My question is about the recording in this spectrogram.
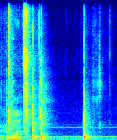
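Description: Hard plastic card holders knocking on a desktop as they are handled and set down: three sharp clacks in quick succession, then one more about a second later.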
